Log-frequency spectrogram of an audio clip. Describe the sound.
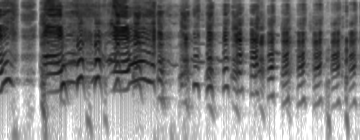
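A voice imitates a person's snoring with drawn-out, nasal, wavering snorts, then breaks into quick rhythmic bursts of breathy laughter, fairly loud.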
